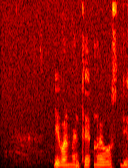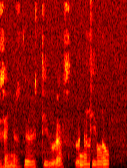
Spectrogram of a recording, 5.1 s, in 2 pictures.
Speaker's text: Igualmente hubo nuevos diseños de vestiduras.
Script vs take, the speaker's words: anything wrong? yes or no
yes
